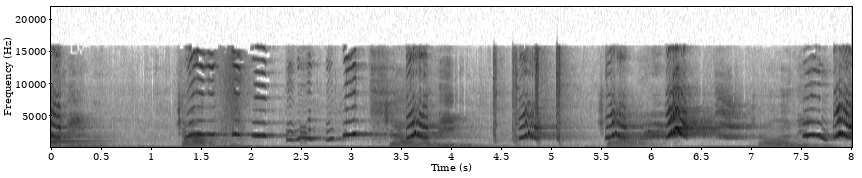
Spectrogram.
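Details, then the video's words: Male cockatiel singing indoors: whistled notes mixed with chirpy squawks and quick rising-falling slurs in repeated bursts, a person's voice heard at the start, low room hum throughout. "Calopsita Macho Cantando Muito"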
